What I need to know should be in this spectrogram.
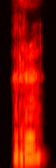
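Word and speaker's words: Р: we can retain it re as in the word rocket rocket right so that's how we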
